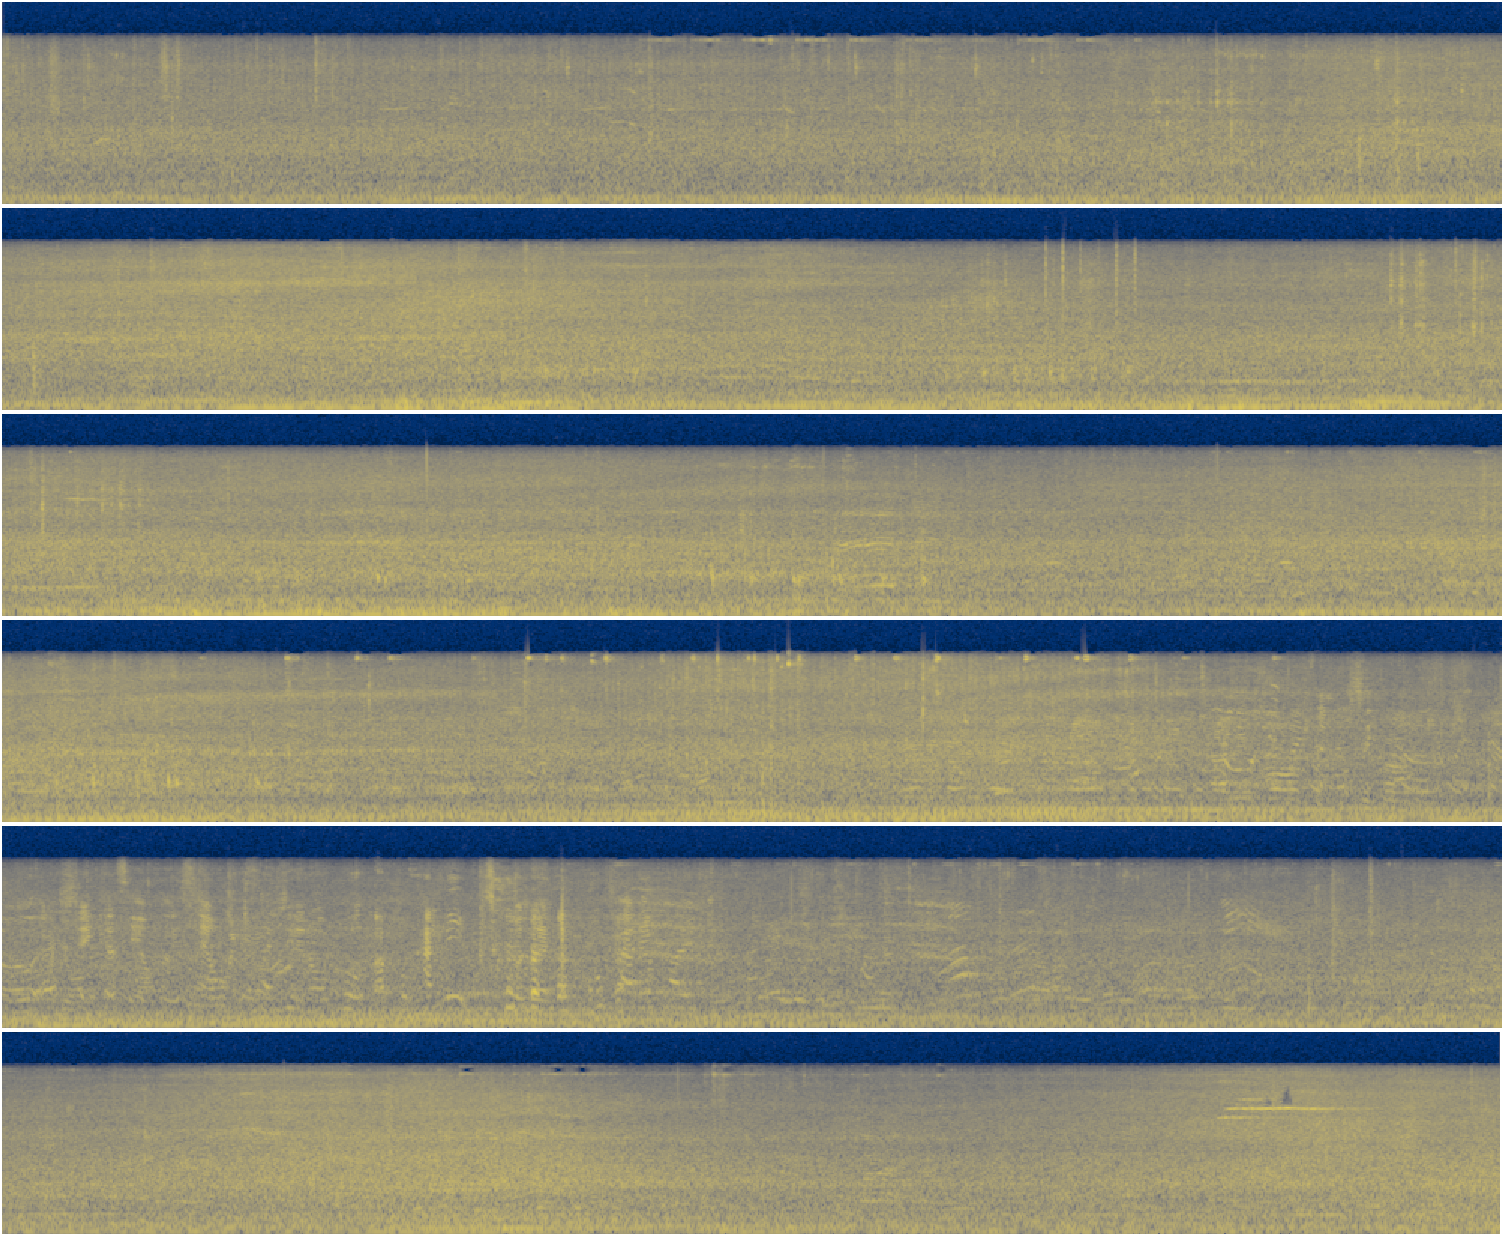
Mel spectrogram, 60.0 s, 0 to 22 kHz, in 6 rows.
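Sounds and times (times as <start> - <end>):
street traffic: 0.0 - 59.9
voices of passers-by: 0.0 - 59.9.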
